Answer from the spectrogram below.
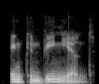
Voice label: "inconvenient", American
